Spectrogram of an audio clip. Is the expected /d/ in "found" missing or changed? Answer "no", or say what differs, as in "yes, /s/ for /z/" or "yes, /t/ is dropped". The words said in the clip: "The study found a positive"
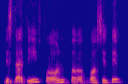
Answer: yes, /d/ is dropped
